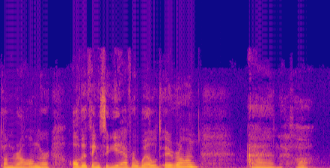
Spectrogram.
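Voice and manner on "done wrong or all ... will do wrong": ordinary talk, nothing marked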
